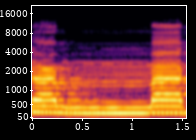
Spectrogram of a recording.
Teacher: میم شدت میں ہمیشہ غنہ ہوتا ہے، یہاں پر غنہ کر کے پڑھیں گے۔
